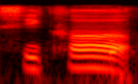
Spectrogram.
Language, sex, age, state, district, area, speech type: Odia, female, 45-60, Odisha, Kalahandi, rural, read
